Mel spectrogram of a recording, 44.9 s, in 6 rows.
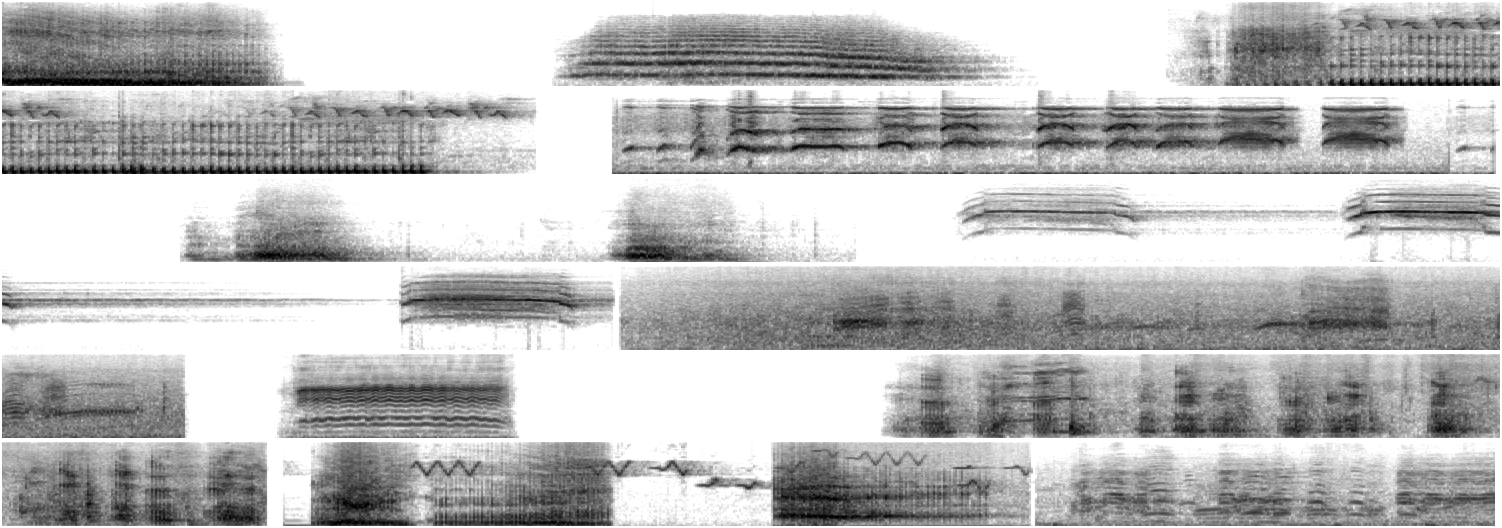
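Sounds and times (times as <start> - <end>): lioness roaring: 0.0 - 1.5, 38.2 - 40.5, 41.3 - 42.4
small birds chirping: 6.6 - 8.1, 8.8 - 10.2, 38.6 - 42.6
bird of prey screaming: 19.8 - 21.0, 21.6 - 23.3, 24.4 - 25.5
fur seals bleating and barking: 31.4 - 32.5
sheep bleating: 31.4 - 32.6.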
